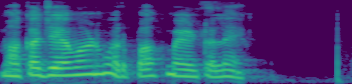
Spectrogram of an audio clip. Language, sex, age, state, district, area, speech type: Goan Konkani, female, 30-45, Goa, Canacona, rural, read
